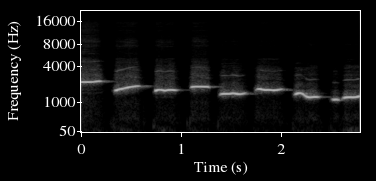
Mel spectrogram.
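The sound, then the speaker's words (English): Someone whistles a short tune alone, about eight clear, bright notes in a steady rhythm, the melody gently stepping downward toward the end. “This is turning into a whistling thing.”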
